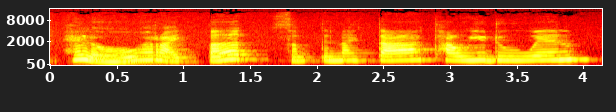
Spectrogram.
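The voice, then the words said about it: Weak imitation of Welsh accent. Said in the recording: “The Welsh accent is like ... I can't really do it very well”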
